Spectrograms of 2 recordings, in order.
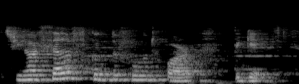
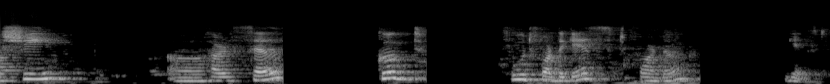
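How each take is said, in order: First: Said in the usual way. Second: Slow and halting, long gaps between words; drawn-out words with pauses and fillers; word-by-word dictation. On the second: Shown as a demonstration. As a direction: dictate it bit by bit as if writing it out. Writing the example out.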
